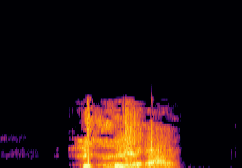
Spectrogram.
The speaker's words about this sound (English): But I've still got a cough, so I apologise for that. Still hawking up the odd phlegm ball.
